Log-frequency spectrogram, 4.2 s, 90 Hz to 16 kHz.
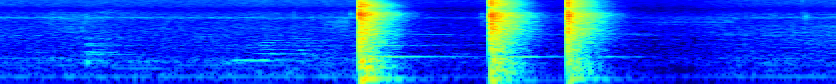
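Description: Three sharp metallic strikes, the last two close together, each ringing briefly: a hand impact driver being hit to break loose the oil-pump screws on a Bajaj CT 100 engine crankcase.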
